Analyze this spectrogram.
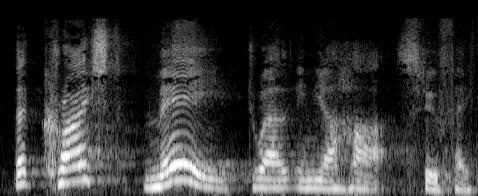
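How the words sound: The word may carries the stress. It might not be allowed to happen. "In other words, I might not let him"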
